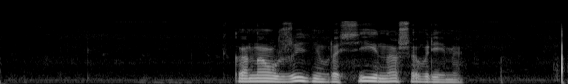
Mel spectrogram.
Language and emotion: Russian, neutral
